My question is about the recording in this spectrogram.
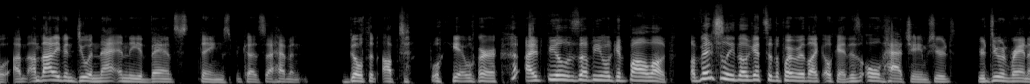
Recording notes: This was a live class recorded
